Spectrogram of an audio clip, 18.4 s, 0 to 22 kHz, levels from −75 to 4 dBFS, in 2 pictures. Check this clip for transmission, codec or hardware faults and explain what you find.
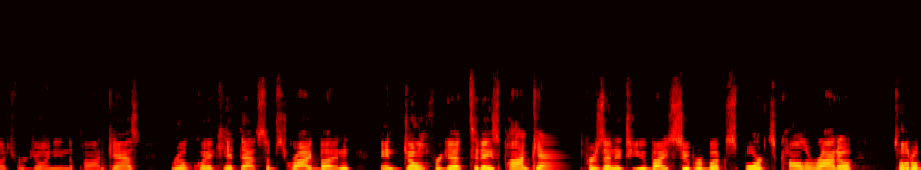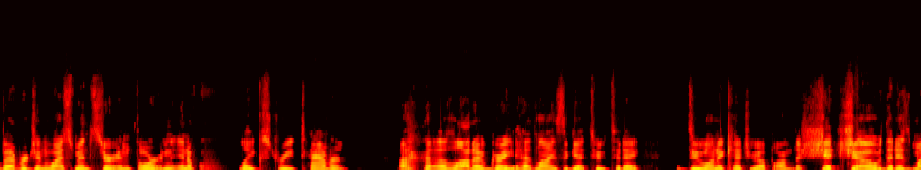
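The clip contains one level fault and two gaps in the audio.

At 1.02 s, just after "for joining the", the microphone volume steps up by about 9 dB. Speech and background noise jump together at once, which is typical of call software raising the device's input gain in one step.

From 5.45 to 5.82 s, after "forget today's", and from 11.24 to 11.62 s, after "and of", the sound freezes into a fading buzz or hiss before a short silence. About 0.36 and 0.37 s of audio are lost, which points to a likely long network dropout that the receiver concealed. The first gap resumes at "presented to you by".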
